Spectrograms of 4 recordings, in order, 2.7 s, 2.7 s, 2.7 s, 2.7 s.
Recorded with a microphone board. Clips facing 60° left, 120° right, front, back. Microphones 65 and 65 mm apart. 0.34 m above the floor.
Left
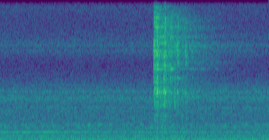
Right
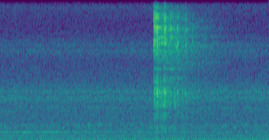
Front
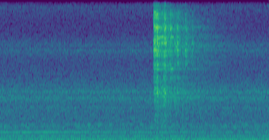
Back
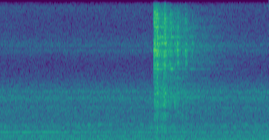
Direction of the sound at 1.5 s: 165° left.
